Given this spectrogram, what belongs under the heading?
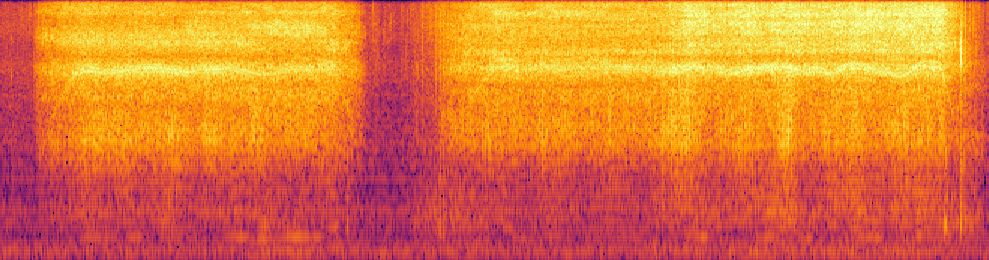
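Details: High-pitched whirring of a powered surgical bur in two bursts with brief pause, clockwise rotation, denuding cartilage of the medial cuneiform articular surface during minimally invasive percutaneous Lapidus joint preparation.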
